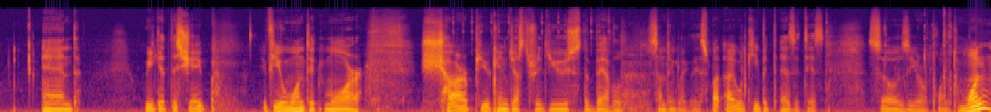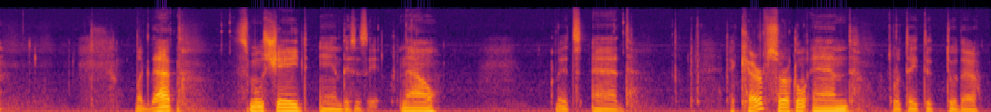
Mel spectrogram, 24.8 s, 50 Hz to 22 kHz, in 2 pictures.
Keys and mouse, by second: 14.5-17.5 right drag, 17.3 shift+a, 21.0 r, 23.5 KP_1.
